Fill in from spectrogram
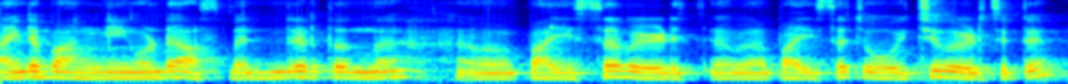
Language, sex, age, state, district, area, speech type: Malayalam, female, 30-45, Kerala, Malappuram, rural, spontaneous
